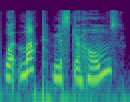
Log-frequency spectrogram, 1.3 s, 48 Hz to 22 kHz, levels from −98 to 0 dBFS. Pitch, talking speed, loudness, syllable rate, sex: 230 Hz, 185 wpm, -20 LUFS, 4.6 syllables/s, female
